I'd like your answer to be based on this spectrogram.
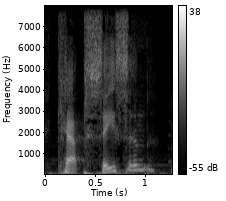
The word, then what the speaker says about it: capsaicin: Capsaicin, maybe, is a chemical compound.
